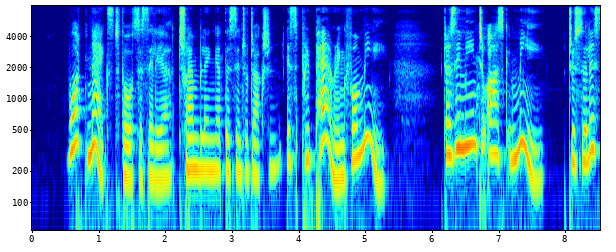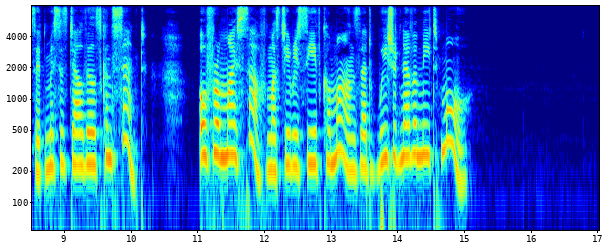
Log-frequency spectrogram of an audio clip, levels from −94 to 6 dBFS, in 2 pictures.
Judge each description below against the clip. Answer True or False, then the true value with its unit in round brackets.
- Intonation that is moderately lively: False (5.9 semitones)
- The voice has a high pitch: True (245 Hz)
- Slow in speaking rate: True (125 wpm)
